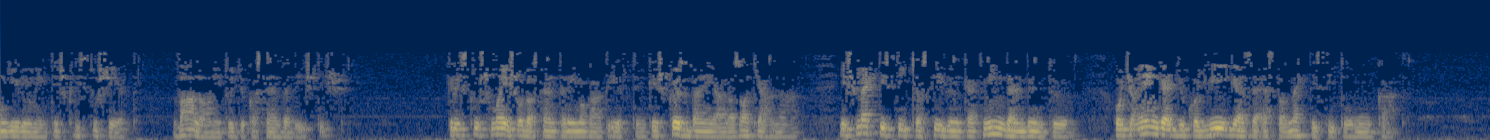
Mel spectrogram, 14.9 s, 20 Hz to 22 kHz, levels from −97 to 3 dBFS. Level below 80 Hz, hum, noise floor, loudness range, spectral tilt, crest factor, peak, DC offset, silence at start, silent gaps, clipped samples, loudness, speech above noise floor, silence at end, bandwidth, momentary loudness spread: -62 dBFS; none; -64 dBFS; 10 LU; -6.5 dB/octave; 20 dB; -12 dBFS; under 0.1%; 0 s; none; under 0.1%; -32 LUFS; 32 dB; 0.4 s; 5.8 kHz; 15 LU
